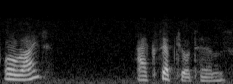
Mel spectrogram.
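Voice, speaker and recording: An actress playing a well-bred young society wife in a period radio drama, polite, refined and restrained in manner. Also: female voice, medium pitch, lively intonation, a little slow, breathy edge, rough recording. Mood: guarded, resolute.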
